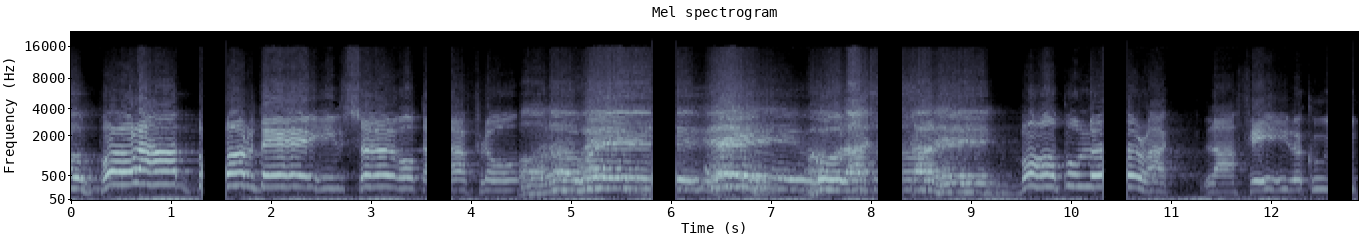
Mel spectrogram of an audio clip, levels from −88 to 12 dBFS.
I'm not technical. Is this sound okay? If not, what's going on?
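No, there's a gap between chunks: the audio arrives in 2-second pieces, with quarter-second silent holes at 1.31, 3.56, 5.81, 8.06, 10.31 and 12.56 s.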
